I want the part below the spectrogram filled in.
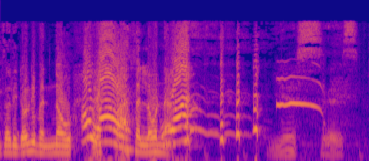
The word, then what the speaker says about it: Barcelona: It's actually not pronounced Barcelona. It's actually pronounced Barcelona.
